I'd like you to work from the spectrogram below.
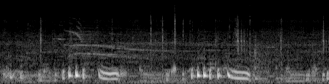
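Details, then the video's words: Jeera pigeon, a male in display, giving quick rolling coos with curling downward slurs, two phrases in a few seconds, a thin high whine faintly behind. "Pigeon Sound Effect (Ultra High Quality) || Male Pigeon Super Performance || jeera pigeon"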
